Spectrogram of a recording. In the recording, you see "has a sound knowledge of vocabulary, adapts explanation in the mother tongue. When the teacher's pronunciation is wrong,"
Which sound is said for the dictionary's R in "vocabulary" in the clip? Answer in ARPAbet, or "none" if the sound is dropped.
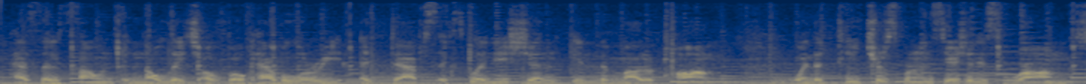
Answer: R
